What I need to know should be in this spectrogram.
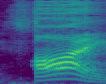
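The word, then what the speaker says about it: Aunegg: It's A-U-N-E-G-G. I know him. I've talked to him, but I don't know how to pronounce that. You want to give it a shot? – Onig. – Onig. That sounds good.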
